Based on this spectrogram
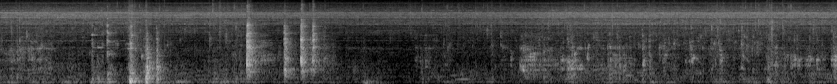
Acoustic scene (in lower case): kitchen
